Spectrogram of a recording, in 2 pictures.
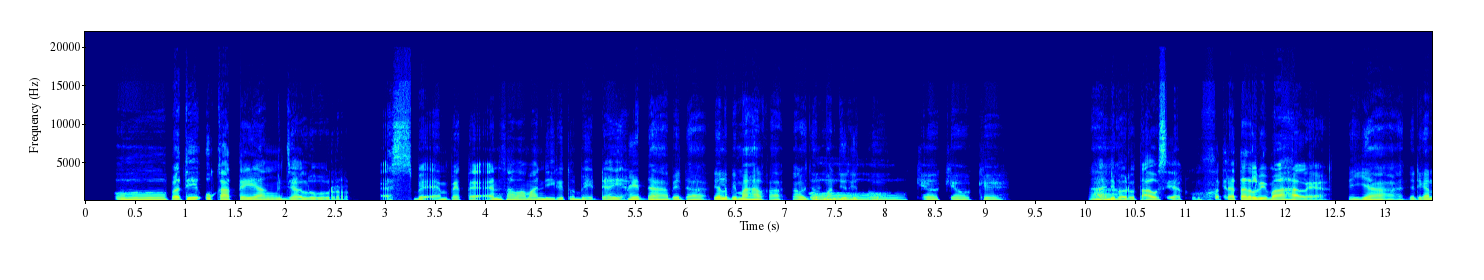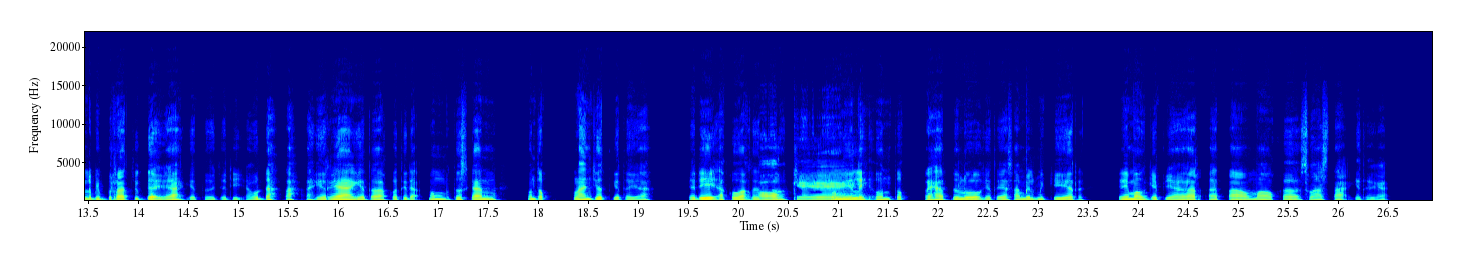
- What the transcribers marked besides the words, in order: drawn out: "Oke"; chuckle; in English: "gap-year"
- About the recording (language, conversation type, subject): Indonesian, podcast, Bagaimana kamu bangkit setelah mengalami kegagalan besar?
